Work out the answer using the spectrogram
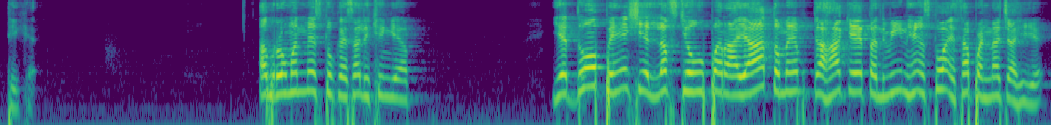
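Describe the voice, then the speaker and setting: Pausing often, this man preaches a Friday sermon at a mosque in a very high, bright voice. He presses his points forcefully and keeps throwing rhetorical questions at the congregation.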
